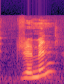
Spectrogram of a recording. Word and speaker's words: Drymen: I was in Drimmen quite recently, a place that's spelt Drymen, as you know, but pronounced Drimmen, but lots of dry men about in Drimmen.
